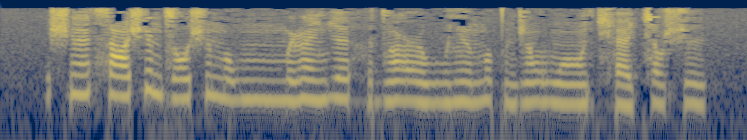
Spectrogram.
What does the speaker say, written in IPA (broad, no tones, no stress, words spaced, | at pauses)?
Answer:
ʃɛ̃ sɑʃɛ̃ d͡zɔʃə̃n̪ɔv mːə ɭæ̃ʎɛːhəd͡zɔ̃ ʕuː lʲɔ̃n̪ɔt̪ə̃d͡ʒɛ̃lˠ vɔ̃ː t͡ɕʰæt͡ɕɪlˠ ʃɪ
